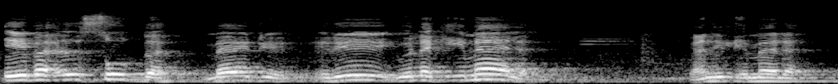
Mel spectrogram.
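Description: A man with an Egyptian accent teaches Quran recitation to a room of students. He talks at a brisk clip, poses questions and answers them himself, and slows down to draw out sounds as examples. The recording is echoey, with a faint hum underneath. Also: high voice, dark tone. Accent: Egyptian Arabic. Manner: asks and answers his own questions, drawing out sounds to demonstrate. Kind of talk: classroom lesson on recitation rules. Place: classroom with students.

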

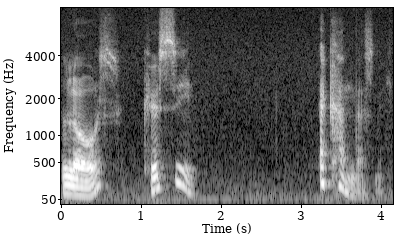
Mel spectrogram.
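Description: Man acting out a mocking theatrical lecturer, husky low voice, wildly varied pitch, taunting and pompous. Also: huge pitch swings, extremely slow, exaggerated voice. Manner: sneering and showy, swings between loud and whispered. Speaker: actor. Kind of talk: stage or radio play acting.

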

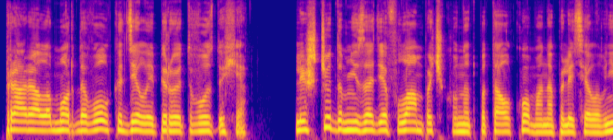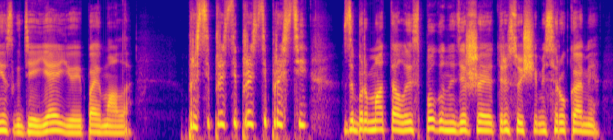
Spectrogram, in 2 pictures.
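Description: A woman reading a first-person fantasy audiobook, expressive and flustered in the heroine's lines. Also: fairly low pitch, brisk, clear, resonant tone, dry recording, clean studio sound. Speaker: audiobook narrator.

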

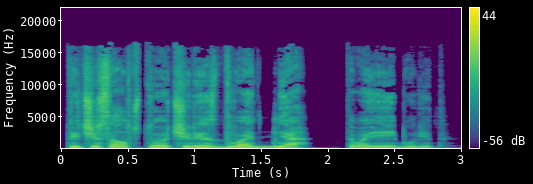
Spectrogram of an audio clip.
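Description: A man voicing a calm, dry-witted male cop friend who mutters low and mocking in an audiobook. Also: measured pace, no echo.

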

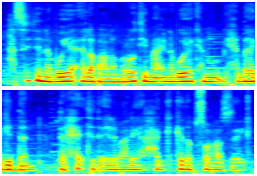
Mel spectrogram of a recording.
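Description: A man with an Egyptian accent narrating a horror story in a hushed way, restarting his phrases. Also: medium pitch, monotone, very fast, soft background music. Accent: Egyptian Arabic.

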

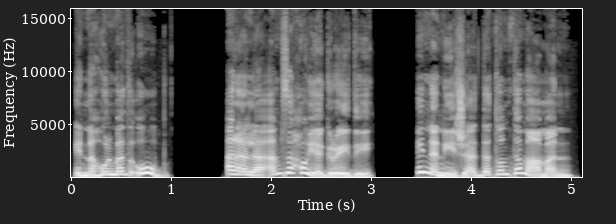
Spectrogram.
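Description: A woman's voice: on the high side, very animated, brisk, dry recording, clean studio sound, voice pushed up. A woman reading aloud and voicing a teasing, spooky-minded young girl in an audiobook. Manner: playful, eager, teasing.

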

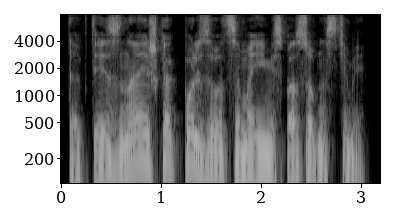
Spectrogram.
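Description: A man voicing a stern, blunt young prince with a gruff, curt way of speaking. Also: mid-range voice, sing-song, normal speed, a little mellow.

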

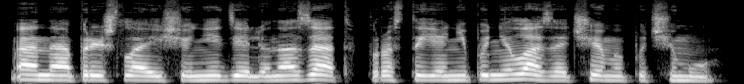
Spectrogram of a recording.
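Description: A woman's voice: medium pitch, level tone, quick pace, smooth, dry recording, clean studio sound, natural voice. A woman voicing a firm, commanding woman who gives short orders, in a memoir reading.

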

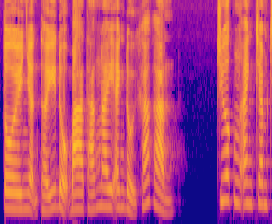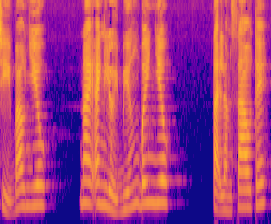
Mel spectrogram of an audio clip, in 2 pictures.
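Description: A woman's voice: a little high, animated, normal speed, fairly bright tone. A woman voicing a stern male village schoolteacher in an audiobook, scolding with pointed questions. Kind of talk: audiobook character reading.

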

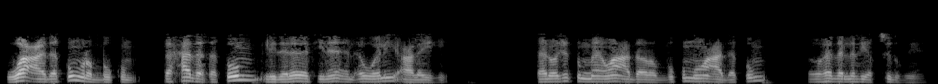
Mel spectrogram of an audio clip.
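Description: A man with an Egyptian accent teaching Quran commentary. He reads the text aloud and then adds quick asides in colloquial dialect. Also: medium pitch, dry recording. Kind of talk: reading and explaining a tafsir text. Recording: dry, phone-like narrow sound.

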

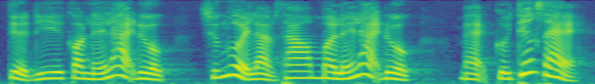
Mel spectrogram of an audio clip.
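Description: A woman's voice: mid-range voice, very animated, a little fast, darkish tone, lightly acted. Woman voicing a weak pleading young husband. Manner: pleading, defensive.

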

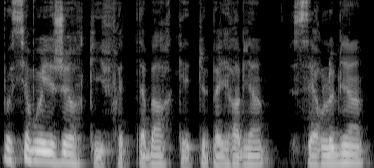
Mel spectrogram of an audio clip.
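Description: Audiobook: male reader voicing a regal king, low, dark, courtly. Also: lightly acted. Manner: measured, courtly, gives orders. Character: proud exiled young king, calm and commanding. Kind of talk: audiobook character reading.

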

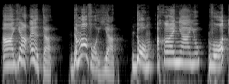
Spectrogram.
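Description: A woman's voice: high voice, very animated, takes it slowly, bright, forceful tone, heavily acted. A woman voicing a grumpy male house spirit with burring r's and a scolding, folksy manner. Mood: flustered.

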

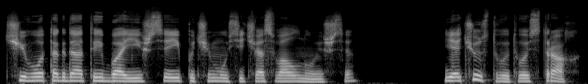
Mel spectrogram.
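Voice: medium pitch, steady tone, a little slow, clear, resonant tone, dry recording, studio quality, lightly acted. A reader voicing a stern nobleman who questions and gives orders coldly. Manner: cold, commanding, interrogating. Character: stern commanding nobleman, a baron.

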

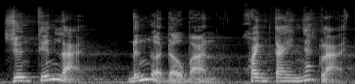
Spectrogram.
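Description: A man narrating an audiobook story with a lively, wide-ranging delivery. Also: a little high, unhurried, in a large hall. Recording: soft music underneath.

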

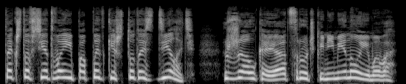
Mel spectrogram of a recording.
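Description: A gloating female cyborg villain with a shrill, taunting voice, put on by a man narrating. She sneers at her enemy from a dry, close recording. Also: fairly quick, no echo. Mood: scornful.

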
